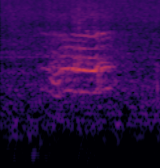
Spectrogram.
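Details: Hungry house cat, one of a pair (an orange tabby and a grey mackerel tabby), begging while waiting for mealtime; a single drawn-out, tonal meow with rich harmonics, swelling mid-clip then fading, in a quiet indoor room.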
